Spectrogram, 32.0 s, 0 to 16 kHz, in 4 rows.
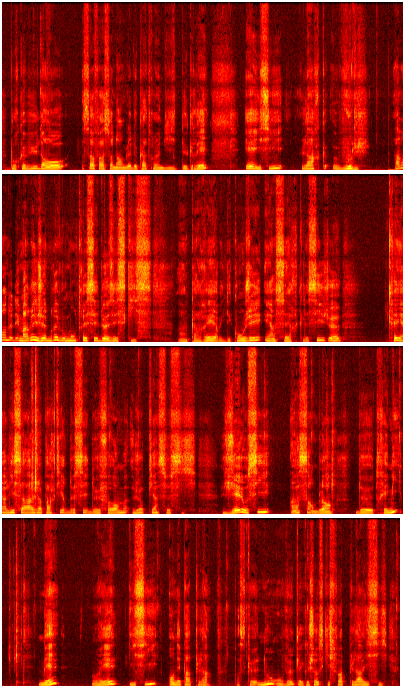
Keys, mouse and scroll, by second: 0.6 click, 7.4 click, 7.6 space, 16.6 space, 18.0 click, 18.7-21.3 drag, 22.0 click, 22.5 typing, 23.8 click, 24.2-27.7 drag, 28.3-30.6 drag, 31.1 click.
